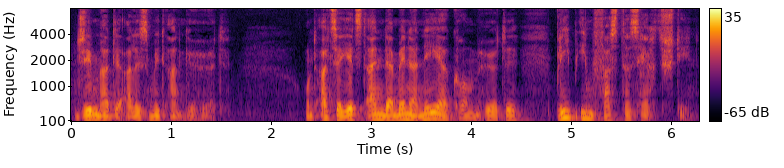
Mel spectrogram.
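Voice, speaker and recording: A man's voice: on the low side, animated, moderate pace, darkish tone, slightly rough. A man narrating an adventure story in a dramatic, scripted style.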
